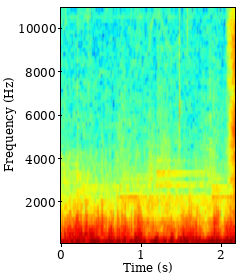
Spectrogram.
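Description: Steady wind noise rumbling on the microphone of a camera mounted on a road bike riding at speed.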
